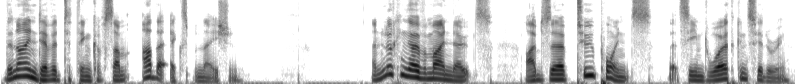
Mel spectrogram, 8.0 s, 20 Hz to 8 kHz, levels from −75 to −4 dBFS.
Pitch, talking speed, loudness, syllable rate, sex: 140 Hz, 165 wpm, -20 LUFS, 6.4 syllables/s, male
